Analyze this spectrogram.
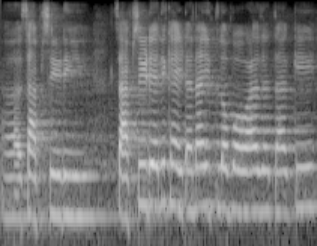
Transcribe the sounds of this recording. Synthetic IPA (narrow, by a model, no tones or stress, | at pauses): sabsiɽi | sabsiɽijanikʰɛjʈanait̪lɔbɔʋaɭad͡zat̪akiː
